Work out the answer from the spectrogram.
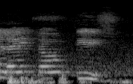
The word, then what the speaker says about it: litotes: इसका प्रोनाउंसिएशन होता है light out tease. Light out tease, ये इसका प्रोनाउंसिएशन फोनेटिक के अकॉर्डिंग बोला जाता है।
